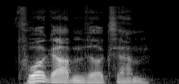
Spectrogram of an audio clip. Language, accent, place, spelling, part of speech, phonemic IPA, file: German, Germany, Berlin, vorgabenwirksam, adjective, /ˈfoːɐ̯ɡaːbm̩ˌvɪʁkzaːm/, De-vorgabenwirksam.ogg
- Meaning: of a golf tournament, to be able to change the players' handicap; rated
